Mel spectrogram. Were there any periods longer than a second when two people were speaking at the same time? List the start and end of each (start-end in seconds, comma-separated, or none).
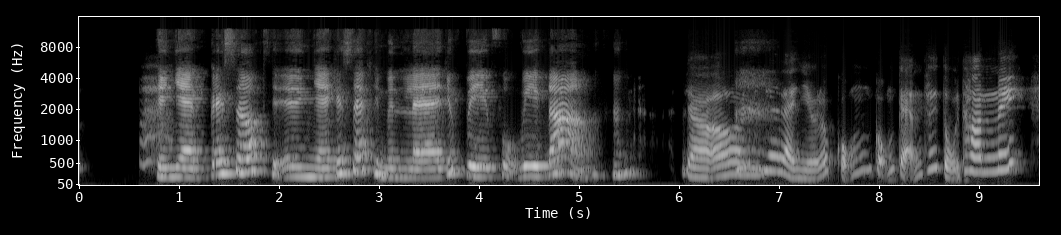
none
